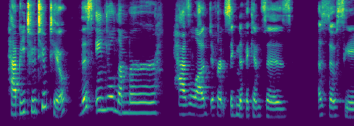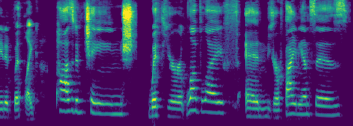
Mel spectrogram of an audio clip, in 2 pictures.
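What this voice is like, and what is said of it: Voice sounds rough and unwell. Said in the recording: “My voice sounds absolutely terrible”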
